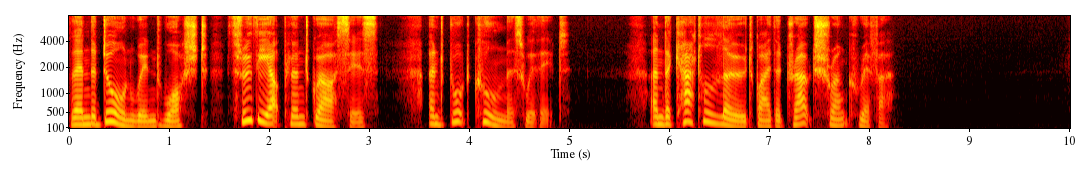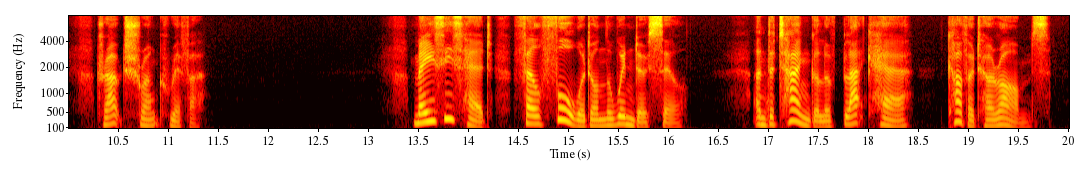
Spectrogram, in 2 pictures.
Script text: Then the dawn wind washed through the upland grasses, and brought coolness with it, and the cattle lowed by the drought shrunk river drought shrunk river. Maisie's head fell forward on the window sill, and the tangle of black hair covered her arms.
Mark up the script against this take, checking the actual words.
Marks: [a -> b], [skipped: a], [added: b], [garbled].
Then the dawn wind washed through the upland grasses, and brought coolness with it, and the cattle lowed by the drought shrunk river drought shrunk river. Maisie's head fell forward on the window sill, and the tangle of black hair covered her arms.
